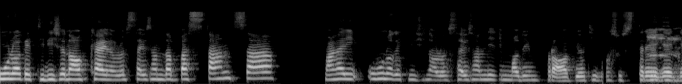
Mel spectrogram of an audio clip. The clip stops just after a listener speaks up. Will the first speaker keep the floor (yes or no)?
yes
